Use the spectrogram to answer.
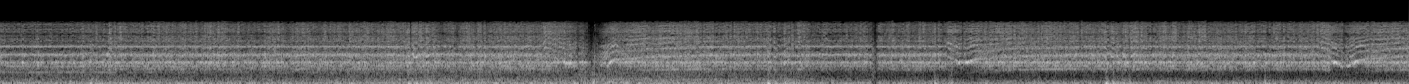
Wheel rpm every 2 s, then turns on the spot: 190, 200, 200, 130, 190, 190, 190.
none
